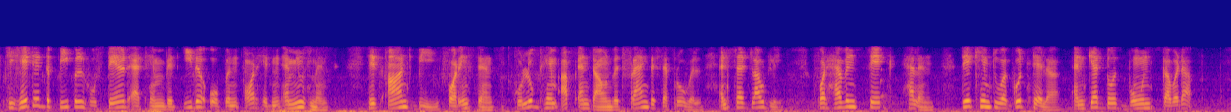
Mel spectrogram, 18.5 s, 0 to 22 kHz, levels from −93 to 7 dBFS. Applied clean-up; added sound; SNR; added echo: none; Bathtub (filling or washing); 13 dB; reverberation time 0.3 s.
